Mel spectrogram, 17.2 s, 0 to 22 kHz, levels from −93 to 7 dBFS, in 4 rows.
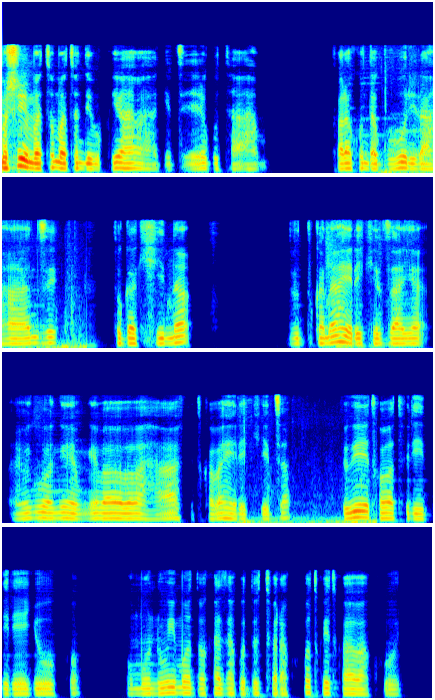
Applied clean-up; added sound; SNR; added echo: neural separator model SepFormer DNS4.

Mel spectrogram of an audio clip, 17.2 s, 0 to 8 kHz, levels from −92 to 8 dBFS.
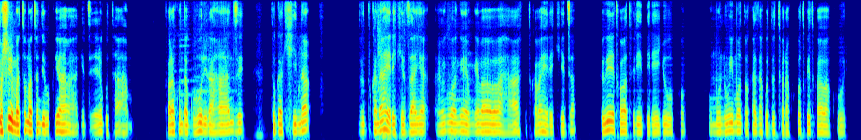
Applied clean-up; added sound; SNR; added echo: none; none; none; none.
